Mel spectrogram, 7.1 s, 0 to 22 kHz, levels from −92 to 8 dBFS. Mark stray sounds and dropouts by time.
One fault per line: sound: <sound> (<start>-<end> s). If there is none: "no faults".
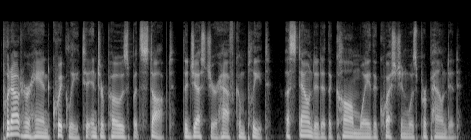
no faults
